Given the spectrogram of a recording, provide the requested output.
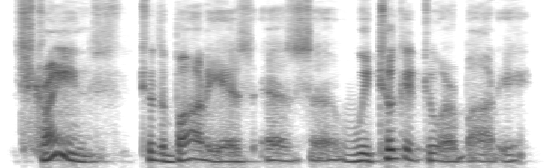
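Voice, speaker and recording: A man speaks very slowly at a fairly high pitch with ordinary pitch variation. His voice has vocal fry. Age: 70s. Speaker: recovery speaker. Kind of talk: testimony. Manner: halting, many repeated words.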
